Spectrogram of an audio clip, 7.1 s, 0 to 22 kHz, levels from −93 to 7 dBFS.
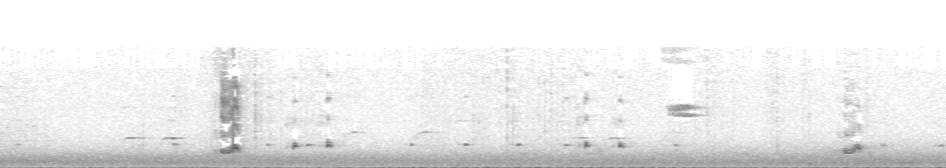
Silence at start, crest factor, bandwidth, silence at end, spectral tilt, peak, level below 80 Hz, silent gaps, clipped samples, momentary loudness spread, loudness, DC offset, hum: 0 s; 26 dB; 16 kHz; 0 s; -2.5 dB/octave; -18 dBFS; -54 dBFS; none; under 0.1%; 12 LU; -44 LUFS; under 0.1%; none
